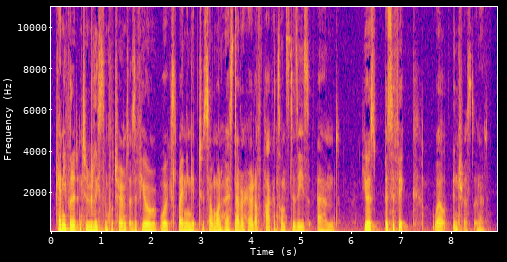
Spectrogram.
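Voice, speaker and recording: A woman speaks with a fairly low pitch. Her intonation is monotone and flat. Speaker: podcast host. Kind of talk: casual interview.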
